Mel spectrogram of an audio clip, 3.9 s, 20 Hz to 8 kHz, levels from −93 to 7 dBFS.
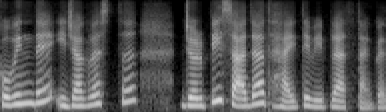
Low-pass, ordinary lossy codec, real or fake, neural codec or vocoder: none; none; fake; codec, 16 kHz, 0.3 kbps, FocalCodec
